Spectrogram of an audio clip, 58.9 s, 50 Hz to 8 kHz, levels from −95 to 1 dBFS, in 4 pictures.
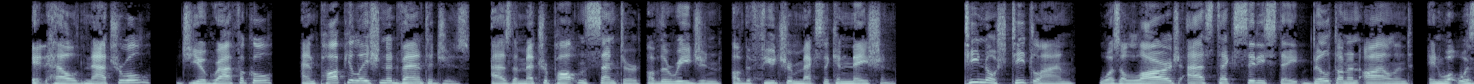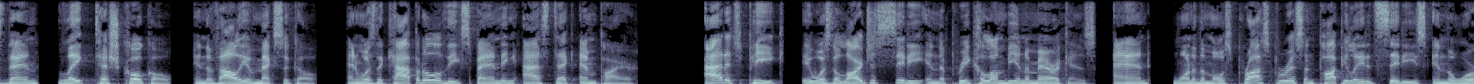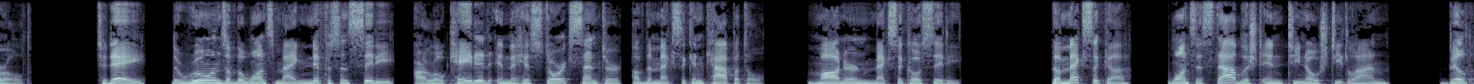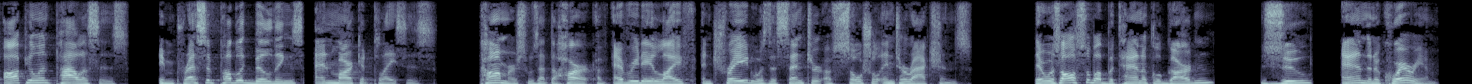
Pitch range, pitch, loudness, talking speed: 145-180 Hz, 165 Hz, -26 LUFS, 135 wpm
